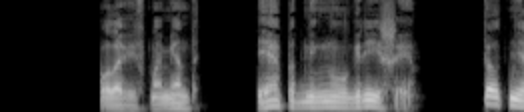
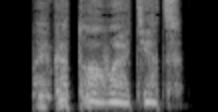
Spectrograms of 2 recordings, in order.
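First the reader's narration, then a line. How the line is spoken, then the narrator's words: Quiet. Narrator (Russian): тихо сказал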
